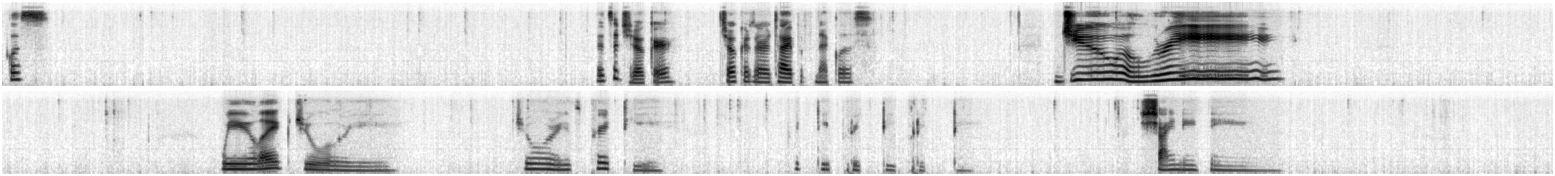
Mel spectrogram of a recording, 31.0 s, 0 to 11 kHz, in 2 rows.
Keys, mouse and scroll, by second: 1.7 scroll down 2, 2.1 Tab, 2.4-4.1 middle drag, 4.1-4.6 scroll down 2, 4.7-6.9 middle drag, 6.9 scroll up 3, 8.2 click, 8.8 shift+middle click, 9.3-9.6 scroll up 2, 10.8 Tab, 11.3-12.9 shift+middle drag, 12.9 click, 13.2-13.8 scroll up 4, 16.1 click, 16.6 g, 18.7-19.2 scroll down 8, 19.2-21.0 middle drag, 21.0-21.4 scroll up 2, 21.4 middle click, 22.1-22.5 scroll up 3, 22.5-24.7 shift+middle drag, 24.7 click, 25.2-25.9 scroll up 2, 26.1-26.5 scroll down 7, 26.6 shift+middle click, 27.2-28.5 scroll up 8, 29.5 click, 29.9 g.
